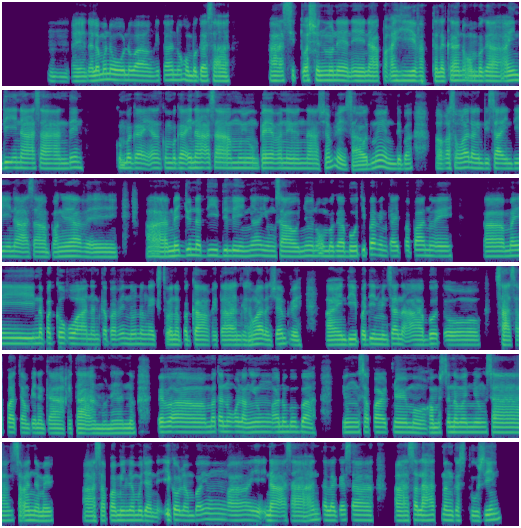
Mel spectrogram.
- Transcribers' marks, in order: other background noise; tapping
- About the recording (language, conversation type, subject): Filipino, advice, Paano ako makakapagpahinga at makapag-relaks sa bahay kapag sobrang stress?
